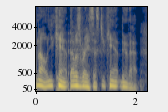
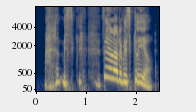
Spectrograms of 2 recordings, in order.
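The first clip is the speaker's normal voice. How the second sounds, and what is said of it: Bad put-on Jamaican accent. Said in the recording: “a horrible, horrible impression of a Jamaican accent”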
